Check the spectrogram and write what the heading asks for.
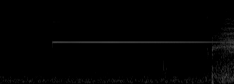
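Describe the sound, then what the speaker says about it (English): A meditation chime strikes once, its clear sustained tone ringing out and lingering steadily over quiet room noise before a soft rustle near the end. "I'm going to invite our chime to sing"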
